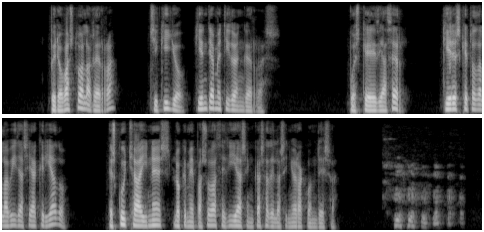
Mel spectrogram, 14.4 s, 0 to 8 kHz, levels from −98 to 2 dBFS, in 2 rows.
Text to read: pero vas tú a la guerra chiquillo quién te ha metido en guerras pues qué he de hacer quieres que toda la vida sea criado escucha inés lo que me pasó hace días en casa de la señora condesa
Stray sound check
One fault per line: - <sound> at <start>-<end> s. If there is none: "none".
- laugh at 12.9-14.2 s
